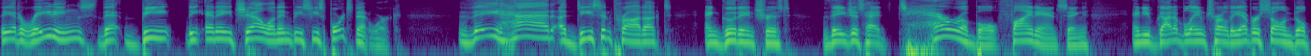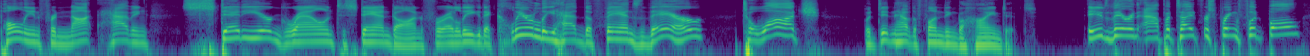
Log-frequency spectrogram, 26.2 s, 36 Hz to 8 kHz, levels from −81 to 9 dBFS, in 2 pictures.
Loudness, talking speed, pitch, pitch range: -18 LUFS, 155 wpm, 160 Hz, 135-195 Hz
